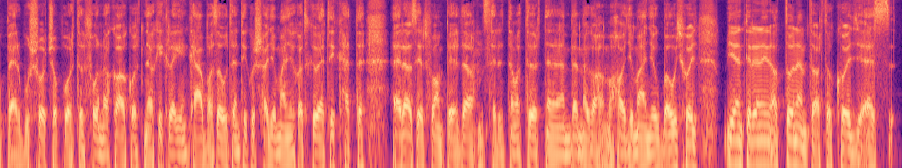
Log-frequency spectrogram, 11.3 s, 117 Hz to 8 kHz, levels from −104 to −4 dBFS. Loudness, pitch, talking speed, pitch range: -15 LUFS, 85 Hz, 160 wpm, 85-95 Hz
